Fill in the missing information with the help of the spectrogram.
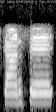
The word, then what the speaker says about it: Sconset: The Sconset Bluff Walk. – Yes, I do. It's one of my favorites. – Well, first of all, am I saying it correctly? – Yes, you are. Yep. Sconset.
